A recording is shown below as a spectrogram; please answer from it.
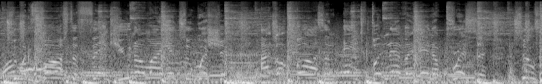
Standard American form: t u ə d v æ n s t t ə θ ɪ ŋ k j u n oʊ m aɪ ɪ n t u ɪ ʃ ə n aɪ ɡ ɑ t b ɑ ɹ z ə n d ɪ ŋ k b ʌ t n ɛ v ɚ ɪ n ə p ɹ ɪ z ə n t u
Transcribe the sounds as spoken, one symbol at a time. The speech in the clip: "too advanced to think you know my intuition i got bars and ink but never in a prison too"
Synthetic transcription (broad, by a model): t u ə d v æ s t t ə θ ɪ ŋ k j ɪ n oʊ m aɪ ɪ n t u ɪ ʃ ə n aɪ ɡ ɑ t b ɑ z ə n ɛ ɪ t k b ʌ t n ɛ v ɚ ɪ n ə p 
